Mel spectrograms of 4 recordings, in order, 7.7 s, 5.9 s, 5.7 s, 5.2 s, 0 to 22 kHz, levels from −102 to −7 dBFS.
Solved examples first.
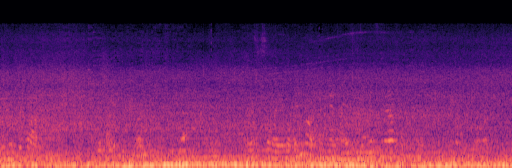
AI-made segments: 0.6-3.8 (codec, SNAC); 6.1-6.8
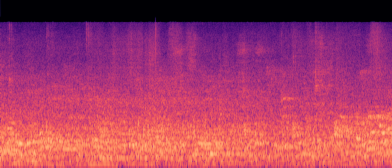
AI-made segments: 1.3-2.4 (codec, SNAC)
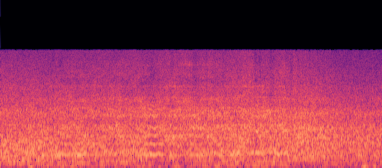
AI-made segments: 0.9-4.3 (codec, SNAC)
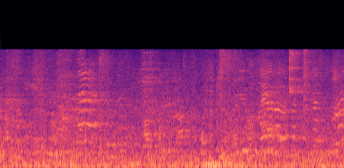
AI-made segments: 0.0-0.8 (codec, SNAC); 3.0-3.4

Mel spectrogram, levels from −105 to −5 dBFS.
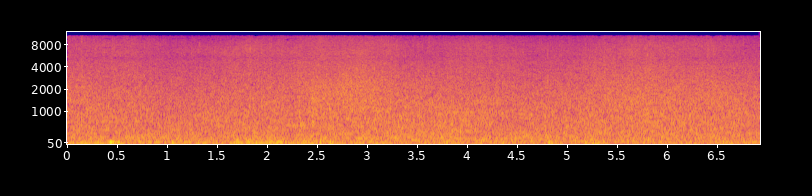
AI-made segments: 2.2-3.0 (codec, SNAC); 3.7-4.7

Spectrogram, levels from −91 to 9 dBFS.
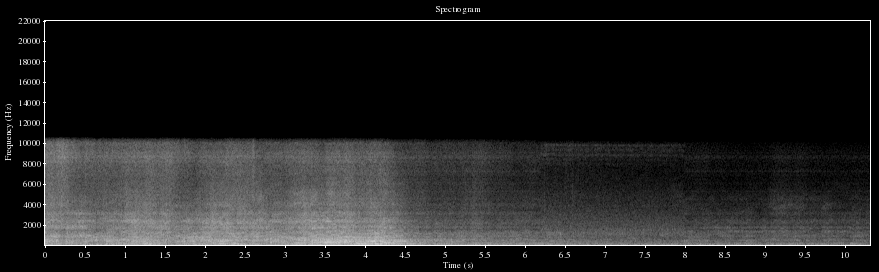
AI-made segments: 0.0-6.2 (codec, SNAC); 8.0-10.3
